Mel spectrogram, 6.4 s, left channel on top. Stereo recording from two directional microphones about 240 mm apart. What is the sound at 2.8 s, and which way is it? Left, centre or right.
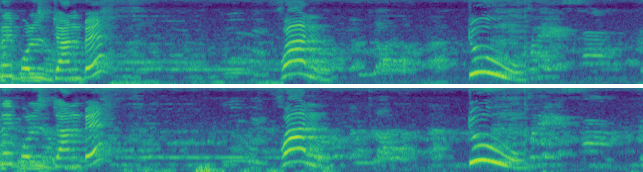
Speech, centre.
